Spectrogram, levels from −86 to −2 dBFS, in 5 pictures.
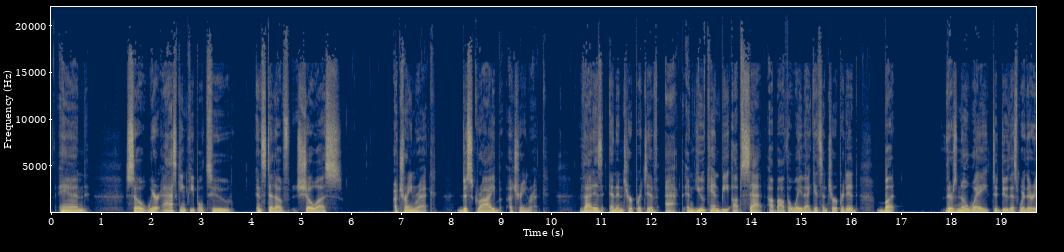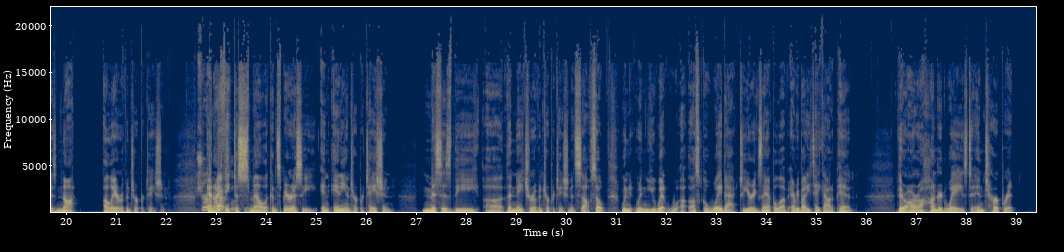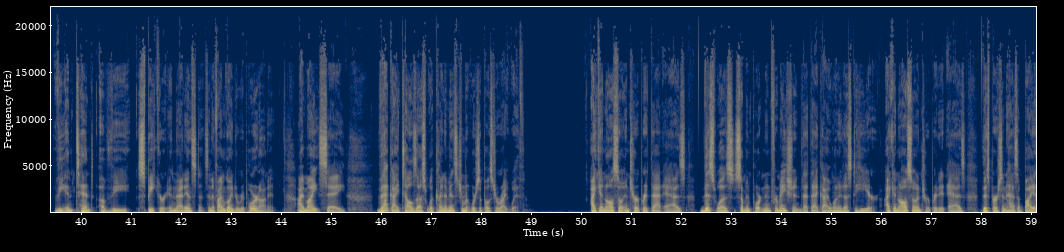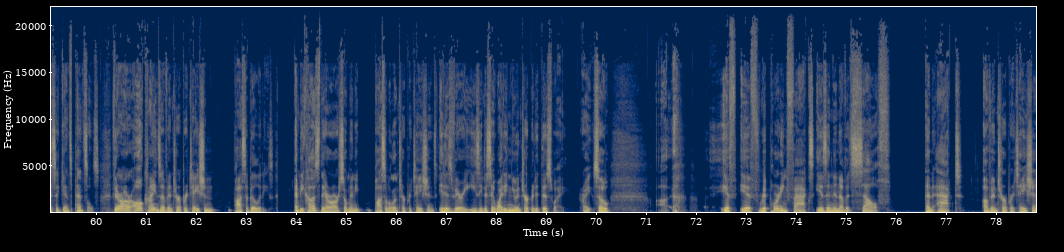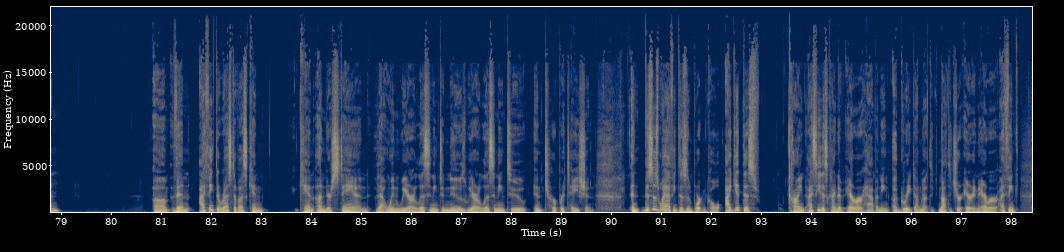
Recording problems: none

